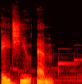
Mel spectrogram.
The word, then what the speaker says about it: hum: It's H-U-M. French people will say to I was trying my hardest to pronounce the H, like to hum.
